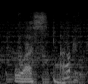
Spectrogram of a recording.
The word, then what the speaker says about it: WhatsApp: WhatsApp.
